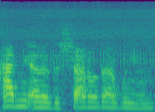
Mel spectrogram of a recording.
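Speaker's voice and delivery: ordinary talk, nothing marked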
